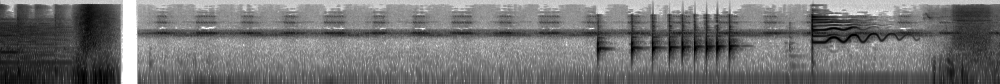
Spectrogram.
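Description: Comedy sound effects over an edited scene. A high chirping tone pulses about twice a second. A quick run of about ten sharp plucked clicks comes between six and seven seconds, and a wobbling, warbling tone follows about eight seconds in. The tail of background music fades out in the first second.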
